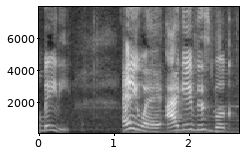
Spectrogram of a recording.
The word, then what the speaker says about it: Beatty: saying his name wrong I kept saying Paul Beatty it's not Paul Beatty it's Paul baby anyway I gave this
